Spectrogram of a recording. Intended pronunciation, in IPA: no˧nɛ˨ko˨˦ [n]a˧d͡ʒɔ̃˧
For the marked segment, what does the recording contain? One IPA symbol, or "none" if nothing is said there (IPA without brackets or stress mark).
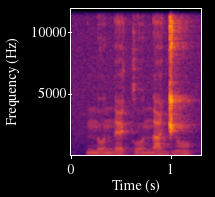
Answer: n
